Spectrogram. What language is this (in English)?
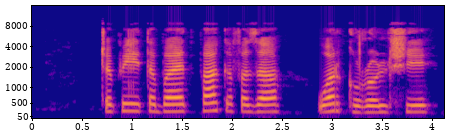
Pashto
